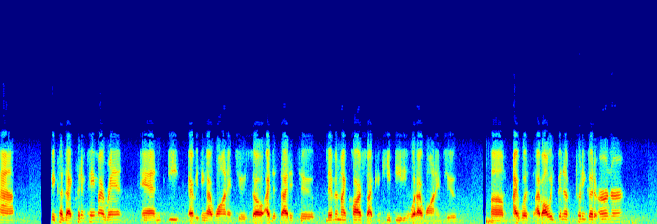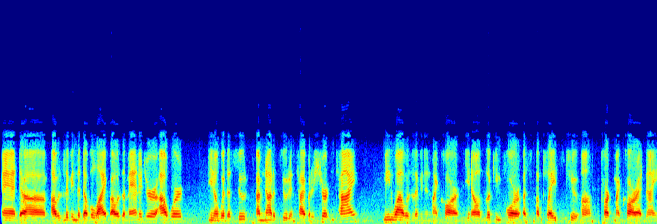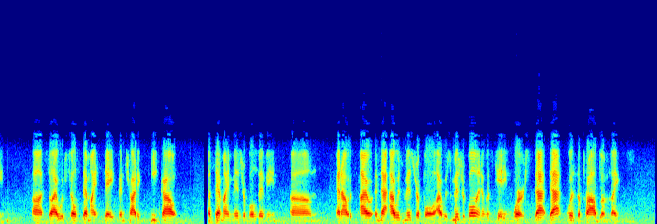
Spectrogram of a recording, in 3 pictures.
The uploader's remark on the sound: from the 100 Pounders Phone Meeting, 5/9/23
